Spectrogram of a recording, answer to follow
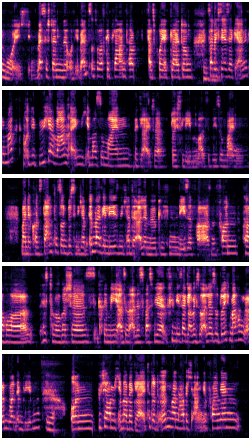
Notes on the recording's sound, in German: Entschuldigt bitte, dass die Tonqualität leider nicht auf dem üblichen Niveau ist, da das Interview digital geführt und aufgenommen wurde.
